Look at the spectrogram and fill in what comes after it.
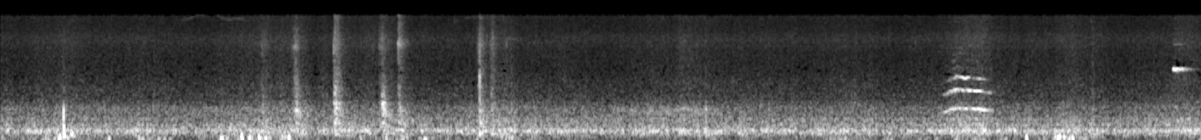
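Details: Domestic cats indoors with a new cat tree sprinkled with catnip, lazy at night; one short meow with a falling, harmonic tone comes near the tenth second over low room hum and a few soft knocks.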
